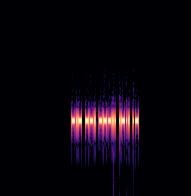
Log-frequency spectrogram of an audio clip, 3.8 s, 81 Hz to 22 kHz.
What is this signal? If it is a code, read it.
Morse code, heard as a keyed tone, about 53 wpm, 700 Hz. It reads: KG8LA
